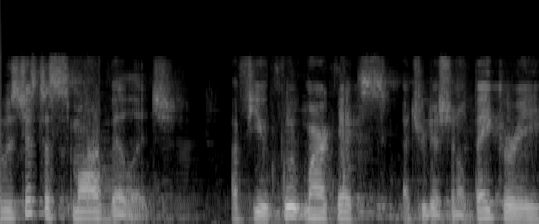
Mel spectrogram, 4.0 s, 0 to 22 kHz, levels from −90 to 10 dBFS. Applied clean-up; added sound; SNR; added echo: neural separator model SepFormer DNS4.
